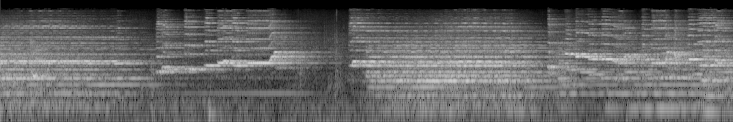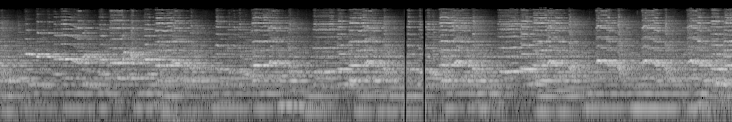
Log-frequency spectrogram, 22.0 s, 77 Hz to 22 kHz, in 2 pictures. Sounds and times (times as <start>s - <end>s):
Flute: 0.0s - 21.9s.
